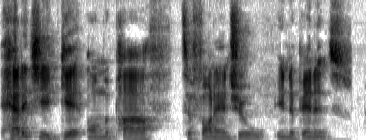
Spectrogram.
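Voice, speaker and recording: An Australian man hosts a podcast over earphones, his voice a little nasal and blocked from a cold. His tone is very bright and cutting. He reads a prepared intro, then turns chatty and light with his guest. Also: mid-range voice, big pitch swings, normal speed. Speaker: podcast host. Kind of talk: podcast interview.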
